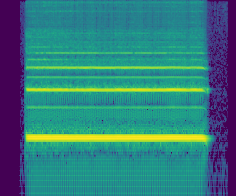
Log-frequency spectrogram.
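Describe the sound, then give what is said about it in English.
A single note blown on a flute mouthpiece alone, without the rest of the flute: a pure, steady tone held at one pitch for about three and a half seconds, starting and stopping cleanly. “I'm going to play for you, Rob, just the sound of a note played on just the mouthpiece of the flute.”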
